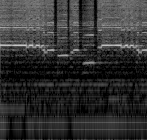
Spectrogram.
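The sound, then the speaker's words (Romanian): A small shepherd's flute is blown in a thin, high, sustained melody, its steady piping tone broken by a few brief pauses. “Suflă după aceea în fluieraș ca zâna zorilor să doarmă.”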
